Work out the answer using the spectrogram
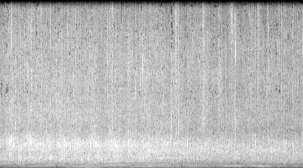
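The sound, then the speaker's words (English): A church audience applauds during a morning service, a dense, steady wash of clapping that holds at an even level throughout without pause. “Won't you in faith just applaud anybody that wants to come this morning”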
